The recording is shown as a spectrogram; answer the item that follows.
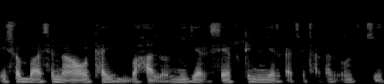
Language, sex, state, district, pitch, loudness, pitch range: Bengali, male, West Bengal, Kolkata, 110 Hz, -35 LUFS, 105-115 Hz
